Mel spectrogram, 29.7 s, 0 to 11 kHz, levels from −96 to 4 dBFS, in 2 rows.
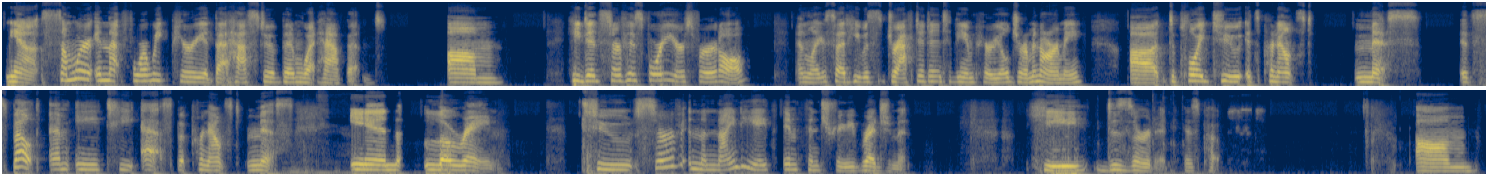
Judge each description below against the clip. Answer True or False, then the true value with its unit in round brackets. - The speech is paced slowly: True (130 wpm)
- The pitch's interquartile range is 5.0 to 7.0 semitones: False (4.2 semitones)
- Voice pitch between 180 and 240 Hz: True (185 Hz)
